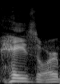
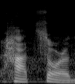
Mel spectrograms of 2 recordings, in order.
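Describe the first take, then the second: First: The middle consonant is a plain z sound. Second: The middle consonant is a ts sound. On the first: The speaker calls it wrong. "not Hazor" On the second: The speaker calls it right. "it's a ts sound"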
